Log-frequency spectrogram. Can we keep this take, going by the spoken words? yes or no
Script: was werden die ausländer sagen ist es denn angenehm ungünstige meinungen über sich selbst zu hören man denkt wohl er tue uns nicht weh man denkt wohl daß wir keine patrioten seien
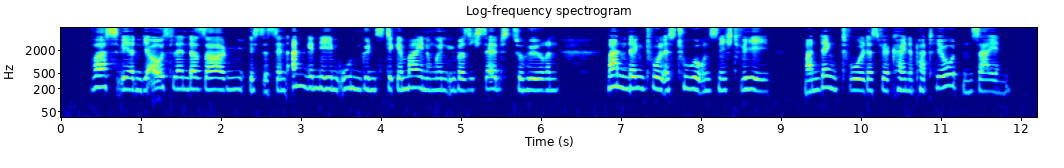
no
